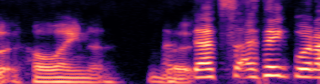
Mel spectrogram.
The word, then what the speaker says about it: Helena: So it is pronounced Helena. If you are on the East Coast, they pronounce it Helena. But we're in the Midwest. We're in the Midwest. And I had already always called it Helena. Helena. I'd always said Helena. Helena, not Helena or Helen.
